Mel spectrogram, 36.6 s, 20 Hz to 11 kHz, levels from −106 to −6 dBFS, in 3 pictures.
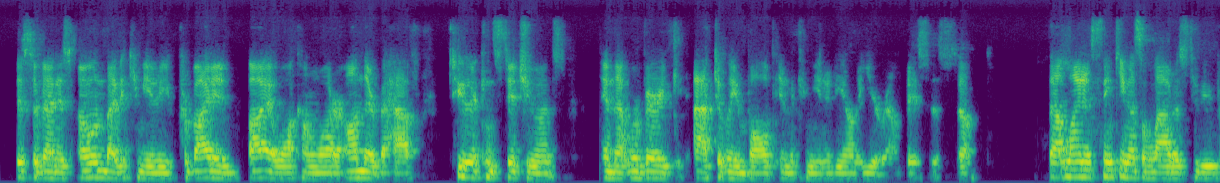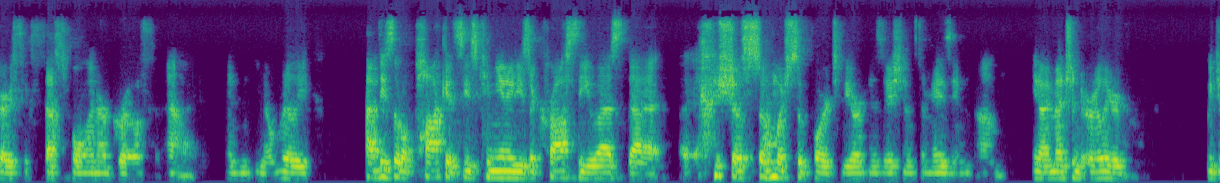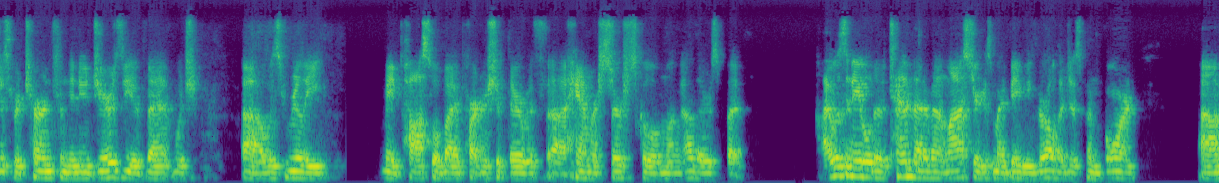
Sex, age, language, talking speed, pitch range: male, 30-49, English, 200 wpm, 110-120 Hz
